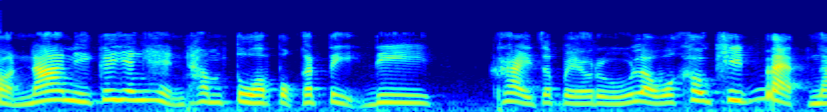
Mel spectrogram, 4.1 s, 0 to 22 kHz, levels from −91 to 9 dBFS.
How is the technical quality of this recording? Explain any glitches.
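The recording has two brief glitches, both concealed Bluetooth headset packet loss. The audio travels over a wideband mSBC headset link, audible in its 8 kHz ceiling and light graininess on louder sounds.

At 1.33 s, about 15 ms of audio is missing, which fits two lost packets. At 3.84 to 3.86 s, about 22.5 ms is missing, which fits three. In each case the phone did not receive the headset's packets and filled the hole by repeating the closest-matching piece of recent waveform. The gaps therefore sound like a short buzzy smear with a slight warble at the rejoin, not a silent dropout or a click.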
